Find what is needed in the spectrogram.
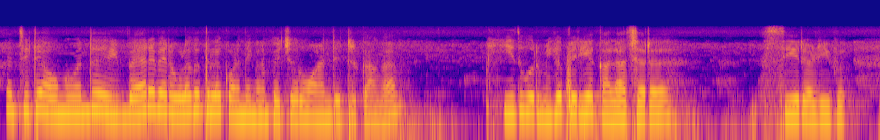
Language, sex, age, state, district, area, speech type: Tamil, female, 45-60, Tamil Nadu, Thanjavur, rural, spontaneous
